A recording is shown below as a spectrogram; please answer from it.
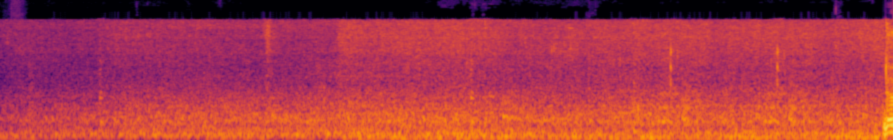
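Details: Steady low rumble of vehicle or engine noise with a few faint clicks, and no animal voice.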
